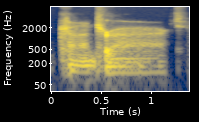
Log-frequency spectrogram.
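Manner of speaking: contract, voiceless and hushed, repeated for effect; murmured aside repeating contract; whispered echo. Shown as a demonstration. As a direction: breathe the word contract as a whisper. Echoes the line as a whisper.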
